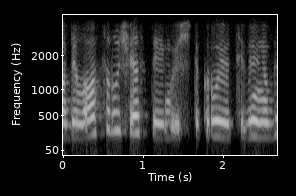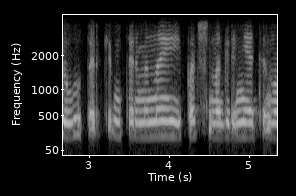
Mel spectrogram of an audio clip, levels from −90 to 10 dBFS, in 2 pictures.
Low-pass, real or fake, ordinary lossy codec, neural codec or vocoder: 3.6 kHz; real; Opus, 32 kbps; none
